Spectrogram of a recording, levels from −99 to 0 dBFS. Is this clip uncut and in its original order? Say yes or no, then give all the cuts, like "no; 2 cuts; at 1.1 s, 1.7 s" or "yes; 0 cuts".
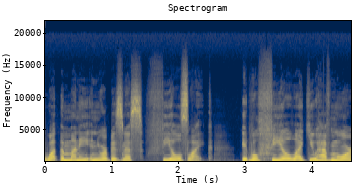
no; 1 cut; at 2.8 s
